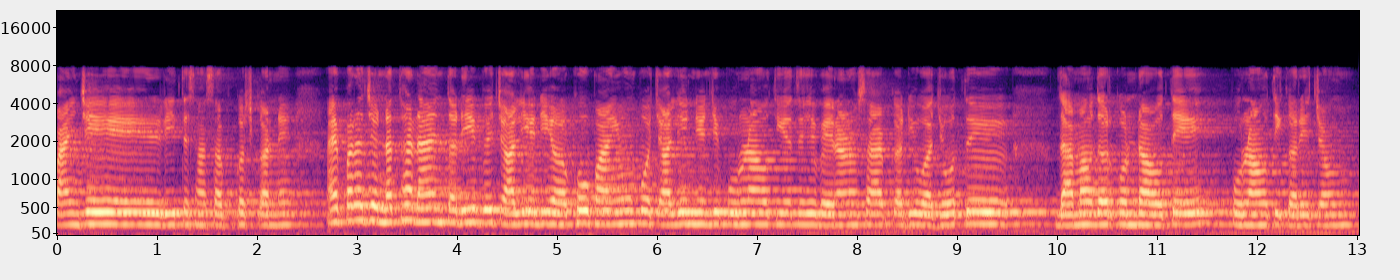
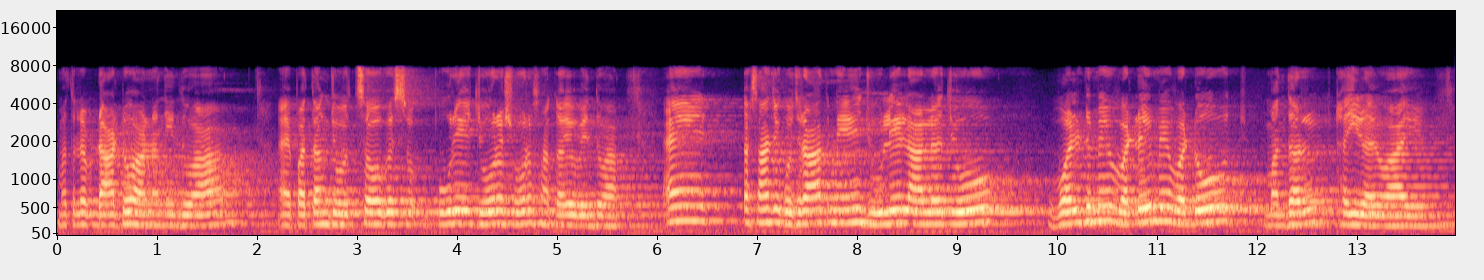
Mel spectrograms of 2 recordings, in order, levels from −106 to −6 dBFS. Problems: background sounds at intervals, echo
